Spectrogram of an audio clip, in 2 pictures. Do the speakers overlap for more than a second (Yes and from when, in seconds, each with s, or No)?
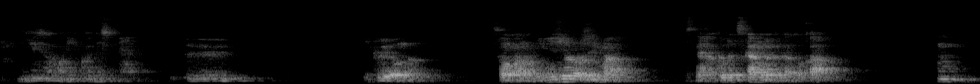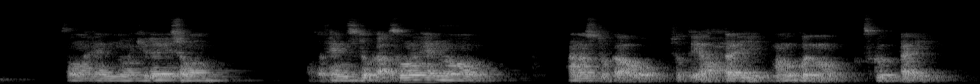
No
